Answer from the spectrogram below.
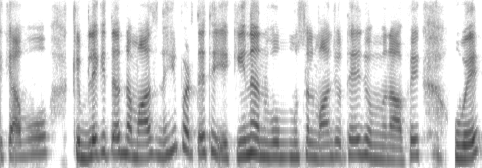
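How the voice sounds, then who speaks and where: A woman's voice: on the high side, a little mellow, no echo. A woman giving a religious lecture, explaining step by step and reading scripture translations aloud with hesitant fillers. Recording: dull, dry lo-fi recording.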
